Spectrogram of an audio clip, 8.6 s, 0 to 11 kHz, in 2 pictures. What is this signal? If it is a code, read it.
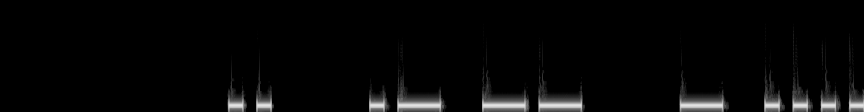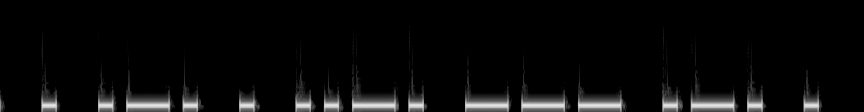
Morse code, heard as a keyed tone, about 17 wpm, 700 Hz. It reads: I AM THEREFORE
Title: Sentences from Top 1000 Words - Review Part 6 - 17wpm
